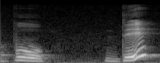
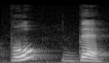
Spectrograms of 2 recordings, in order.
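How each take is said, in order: First: The word ends with a closed é vowel. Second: The word ends with an open è vowel. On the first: Some regions say it this way. "E T se prononce et pour certaines régions" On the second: Other regions say it this way. "est pour d'autres"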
